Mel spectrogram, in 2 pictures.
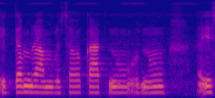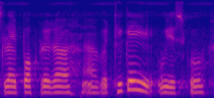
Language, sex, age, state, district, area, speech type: Nepali, female, 60+, West Bengal, Kalimpong, rural, spontaneous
